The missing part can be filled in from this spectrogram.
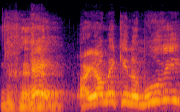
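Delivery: very high, loud, swooping, eager, curious voice. Describing filming in town when strangers walk up: imitating a curious passerby. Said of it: "without somebody saying".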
